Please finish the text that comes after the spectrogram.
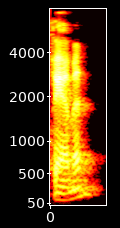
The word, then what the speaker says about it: famine: So, remember these special words ending with i n e. We pronounce them all the same.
